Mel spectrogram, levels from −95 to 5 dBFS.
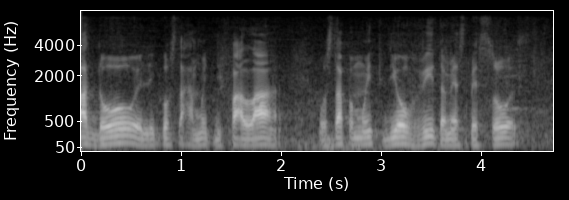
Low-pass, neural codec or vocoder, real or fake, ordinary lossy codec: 7.2 kHz; none; real; none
